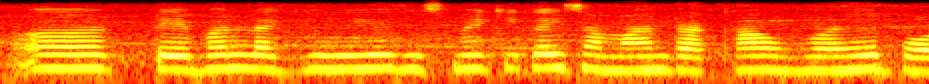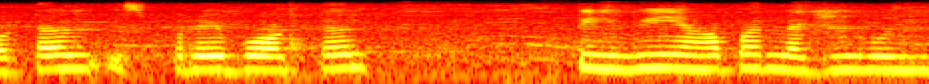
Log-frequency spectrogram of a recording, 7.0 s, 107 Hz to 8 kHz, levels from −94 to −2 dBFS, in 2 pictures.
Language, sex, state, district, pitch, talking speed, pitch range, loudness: Hindi, female, Chhattisgarh, Balrampur, 235 Hz, 180 wpm, 225-245 Hz, -18 LUFS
